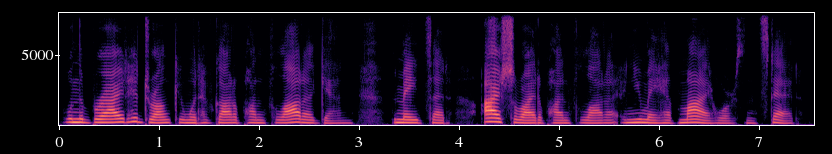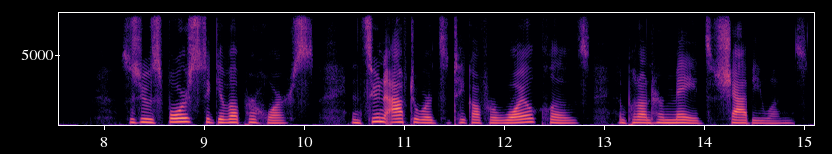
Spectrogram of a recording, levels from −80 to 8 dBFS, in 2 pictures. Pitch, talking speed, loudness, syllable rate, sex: 200 Hz, 210 wpm, -21 LUFS, 5.3 syllables/s, female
